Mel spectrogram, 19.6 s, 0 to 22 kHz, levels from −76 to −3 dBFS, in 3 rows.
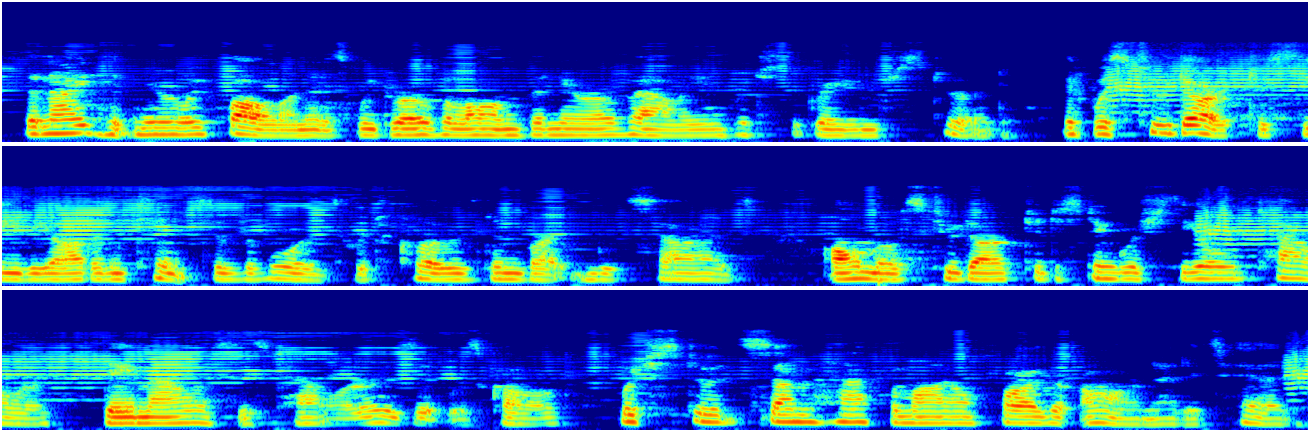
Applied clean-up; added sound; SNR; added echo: classical method WPE with log-MMSE.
